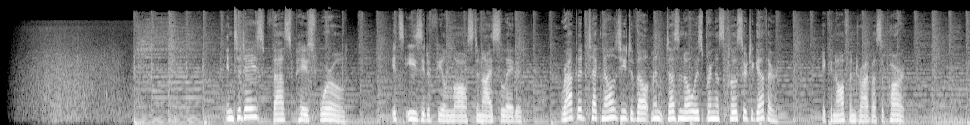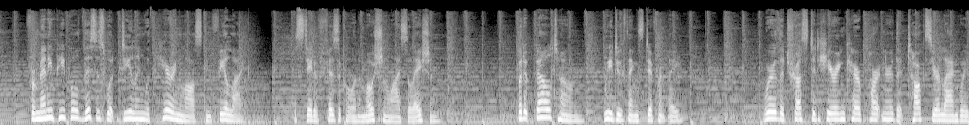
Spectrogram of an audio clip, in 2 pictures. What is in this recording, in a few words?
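American English, Corporate; voice demos; GoLocalise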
